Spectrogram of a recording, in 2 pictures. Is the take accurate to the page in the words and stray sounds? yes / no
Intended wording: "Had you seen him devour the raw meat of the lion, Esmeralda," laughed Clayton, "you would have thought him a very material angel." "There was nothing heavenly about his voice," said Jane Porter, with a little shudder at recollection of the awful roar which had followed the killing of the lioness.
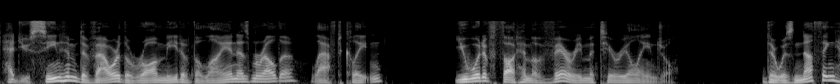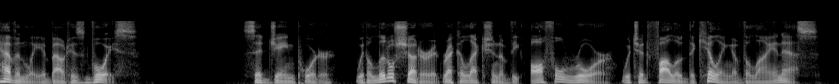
yes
